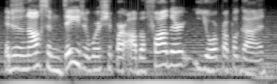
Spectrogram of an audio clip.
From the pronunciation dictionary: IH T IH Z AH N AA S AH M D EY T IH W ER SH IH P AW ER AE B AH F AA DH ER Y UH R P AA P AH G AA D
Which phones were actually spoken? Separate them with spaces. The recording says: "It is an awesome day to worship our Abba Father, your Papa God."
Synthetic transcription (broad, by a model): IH T IH Z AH N AA S AH M D EY T IH W ER SH IH P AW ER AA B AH F AA DH ER Y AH R P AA P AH G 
